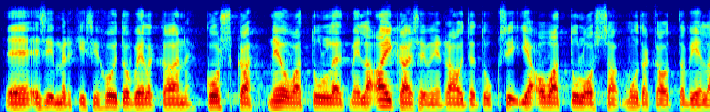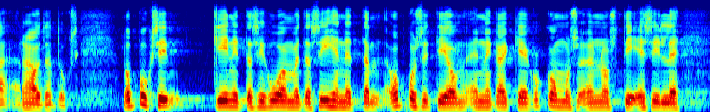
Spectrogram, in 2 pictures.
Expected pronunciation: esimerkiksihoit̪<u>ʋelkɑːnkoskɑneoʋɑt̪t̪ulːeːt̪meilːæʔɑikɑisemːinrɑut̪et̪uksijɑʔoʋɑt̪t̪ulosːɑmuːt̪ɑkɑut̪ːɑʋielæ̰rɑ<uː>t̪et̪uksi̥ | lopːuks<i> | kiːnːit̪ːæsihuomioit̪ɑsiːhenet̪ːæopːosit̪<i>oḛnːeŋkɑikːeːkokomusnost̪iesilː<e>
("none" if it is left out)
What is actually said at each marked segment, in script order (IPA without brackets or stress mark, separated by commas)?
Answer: o, u, i, i, e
